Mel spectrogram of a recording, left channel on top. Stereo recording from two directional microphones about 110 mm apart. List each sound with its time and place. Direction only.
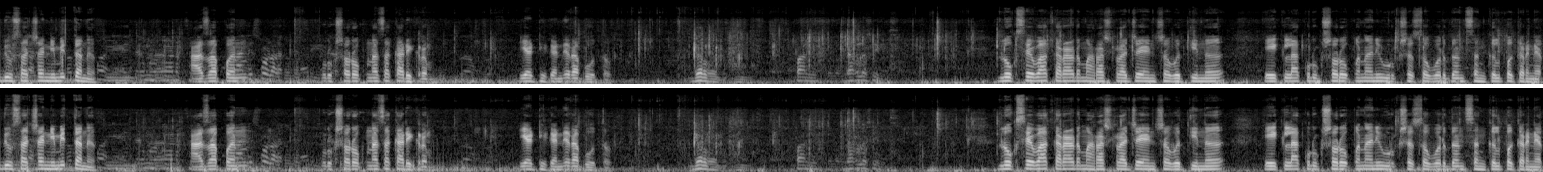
0.0 s speech: 10° left (ahead or behind)
1.9 s speech: 25° left (ahead or behind)
5.2 s speech: 5° left (ahead or behind)
10.0 s speech: 5° left (ahead or behind)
